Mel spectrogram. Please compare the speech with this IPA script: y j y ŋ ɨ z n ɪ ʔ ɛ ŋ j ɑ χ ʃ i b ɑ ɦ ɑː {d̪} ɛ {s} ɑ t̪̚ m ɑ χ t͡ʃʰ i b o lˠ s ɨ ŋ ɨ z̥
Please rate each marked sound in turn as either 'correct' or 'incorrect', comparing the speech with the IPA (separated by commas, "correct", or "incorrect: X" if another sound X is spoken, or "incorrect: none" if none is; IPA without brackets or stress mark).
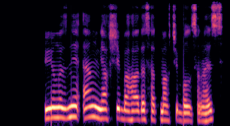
correct, correct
